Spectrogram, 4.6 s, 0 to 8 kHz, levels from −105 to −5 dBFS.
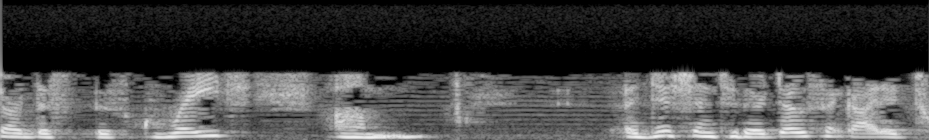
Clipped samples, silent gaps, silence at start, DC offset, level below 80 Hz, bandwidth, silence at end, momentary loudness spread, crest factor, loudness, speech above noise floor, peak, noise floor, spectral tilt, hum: under 0.1%; none; 0 s; under 0.1%; -66 dBFS; 4 kHz; 0 s; 11 LU; 14 dB; -20 LUFS; 29 dB; -6 dBFS; -48 dBFS; -10 dB/octave; none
